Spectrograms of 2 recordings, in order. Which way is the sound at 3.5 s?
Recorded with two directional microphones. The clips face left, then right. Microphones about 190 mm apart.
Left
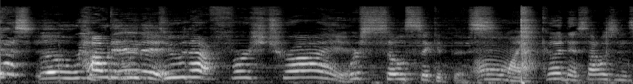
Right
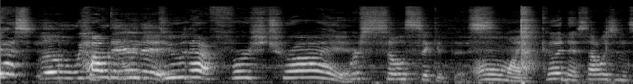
40° left (ahead or behind).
